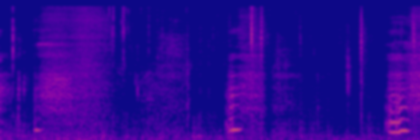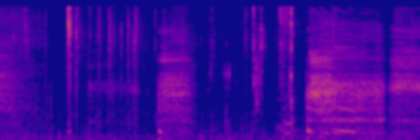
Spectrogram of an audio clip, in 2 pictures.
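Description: Chewing and biting sounds in a roleplay of eating a human, soft, wet bursts of mastication that come and go between quiet pauses, with sighing breaths mixed in.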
